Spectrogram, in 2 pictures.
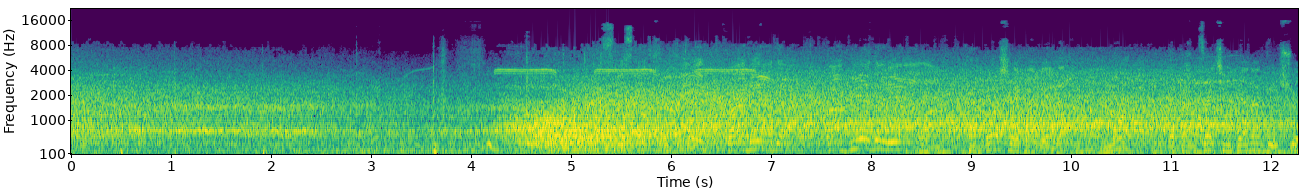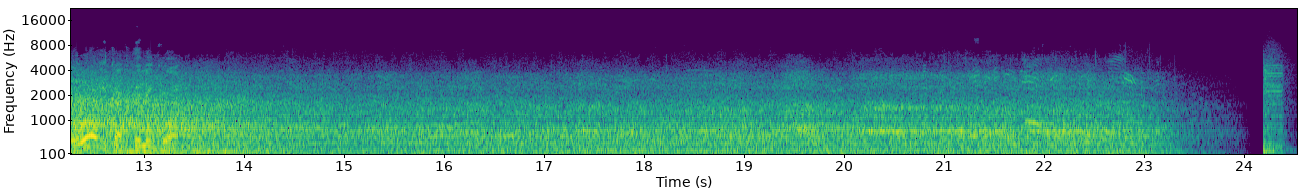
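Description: A large stadium crowd roars and cheers, swelling loudly then slowly easing.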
